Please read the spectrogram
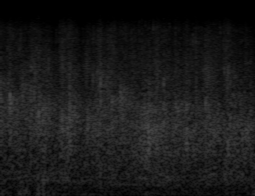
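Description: Steady audience applause for a family fills the whole stretch, a dense crackle of many hands clapping at an even, sustained level with no voices standing out above it.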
